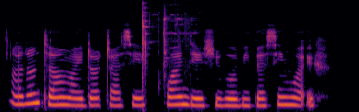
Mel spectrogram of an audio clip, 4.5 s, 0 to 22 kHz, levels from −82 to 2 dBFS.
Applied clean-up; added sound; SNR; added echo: classical method spectral subtraction.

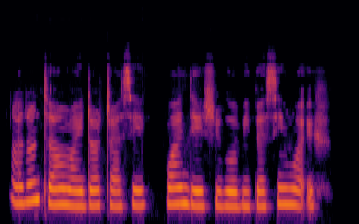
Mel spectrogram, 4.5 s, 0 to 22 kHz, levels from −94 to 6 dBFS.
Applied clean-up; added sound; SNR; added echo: neural mask model DeepFilterNet 3.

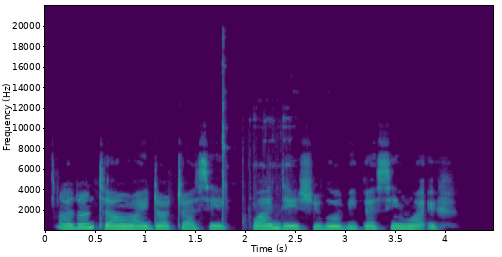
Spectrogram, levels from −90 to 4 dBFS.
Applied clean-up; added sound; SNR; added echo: neural mask model RNNoise.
